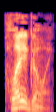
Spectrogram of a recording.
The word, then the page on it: playgoing: British English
